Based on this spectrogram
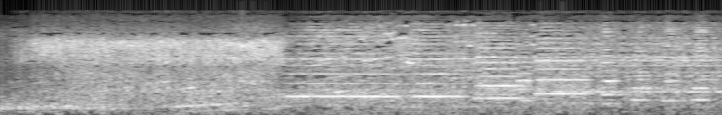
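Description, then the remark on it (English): A hissing rush gives way to a loud, steady engine hum whose pitch climbs and shifts in steps, like a fully fuelled car, started by working the wires under its dashboard, starting up and pulling away. No voices. “All gassed up, too. Nice of the jack who owns this bug.”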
